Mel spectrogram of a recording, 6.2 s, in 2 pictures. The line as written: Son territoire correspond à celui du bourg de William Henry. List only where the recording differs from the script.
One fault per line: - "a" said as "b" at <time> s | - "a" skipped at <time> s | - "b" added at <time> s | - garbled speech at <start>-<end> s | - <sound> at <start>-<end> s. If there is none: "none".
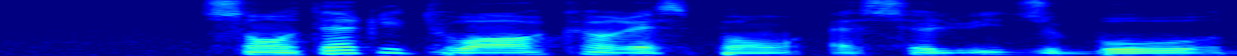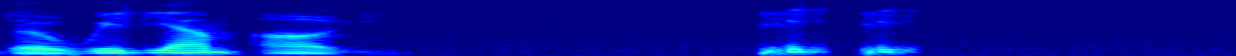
- laugh at 5.0-5.4 s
